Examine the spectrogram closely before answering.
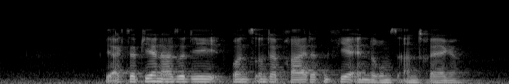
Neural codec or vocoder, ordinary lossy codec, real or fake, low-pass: none; none; real; 5.4 kHz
